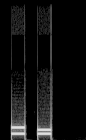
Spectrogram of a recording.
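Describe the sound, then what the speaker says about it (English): Two crisp touch-tone keypad beeps sound as a phone number is dialed, each about a fifth of a second long and separated by a short gap, then silence. "Let me just call McDonald's here"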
